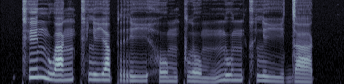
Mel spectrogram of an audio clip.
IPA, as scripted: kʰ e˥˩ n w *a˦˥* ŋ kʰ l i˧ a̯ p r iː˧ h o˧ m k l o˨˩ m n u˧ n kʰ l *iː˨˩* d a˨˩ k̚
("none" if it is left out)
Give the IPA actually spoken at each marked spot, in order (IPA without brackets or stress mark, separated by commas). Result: a˦˥, iː˨˩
